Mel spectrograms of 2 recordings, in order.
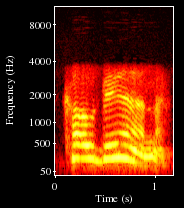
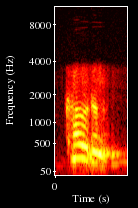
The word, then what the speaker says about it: Coden: I'm just saying that my grandfather, the great fisherman, among other things, he made the fishing nets, um he pronounced it coden, not koden.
